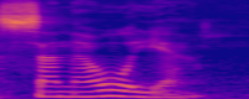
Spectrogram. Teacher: la Z en español tiene el mismo sonido de la S.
